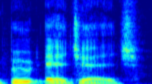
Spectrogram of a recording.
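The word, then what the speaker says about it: Buttigieg: say his name because everyone was like phonetically doing boot Edge Edge boot Edge Edge booted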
